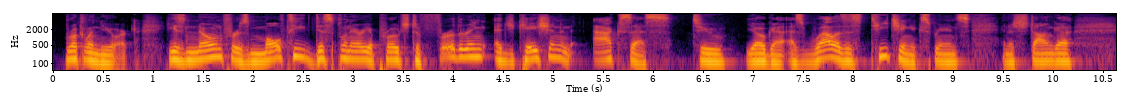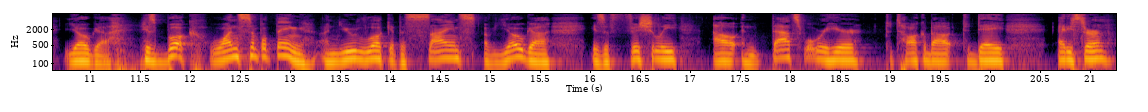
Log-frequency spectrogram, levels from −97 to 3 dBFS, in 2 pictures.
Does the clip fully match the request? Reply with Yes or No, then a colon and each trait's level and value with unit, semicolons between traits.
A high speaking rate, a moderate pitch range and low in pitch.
No: average, 145 wpm; average, 3.9 semitones; low, 130 Hz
